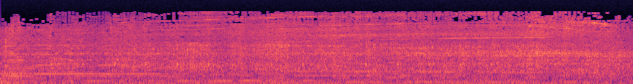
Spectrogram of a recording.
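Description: A Predator drone flies steadily overhead on its way to Beverly Hills, its low engine hum loud and unbroken, with a dense rumbling roar that holds at a constant level throughout and no voices.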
